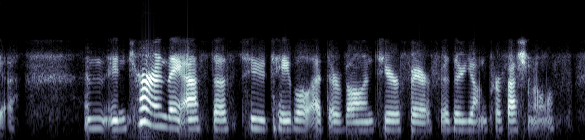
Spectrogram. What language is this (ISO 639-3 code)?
eng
